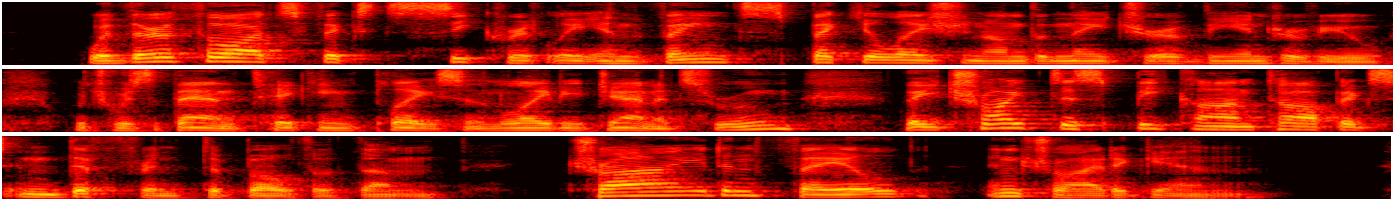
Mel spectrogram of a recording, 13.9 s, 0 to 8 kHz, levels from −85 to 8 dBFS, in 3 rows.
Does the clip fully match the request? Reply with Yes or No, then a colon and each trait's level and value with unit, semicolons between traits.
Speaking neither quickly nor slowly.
Yes: average, 175 wpm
